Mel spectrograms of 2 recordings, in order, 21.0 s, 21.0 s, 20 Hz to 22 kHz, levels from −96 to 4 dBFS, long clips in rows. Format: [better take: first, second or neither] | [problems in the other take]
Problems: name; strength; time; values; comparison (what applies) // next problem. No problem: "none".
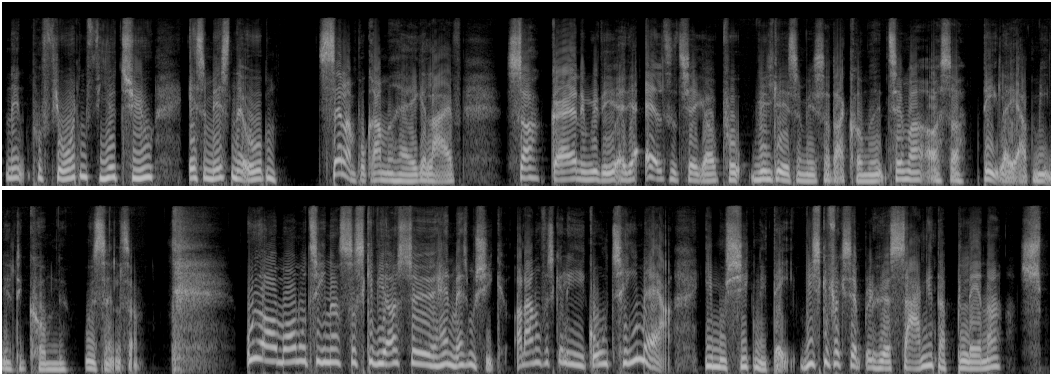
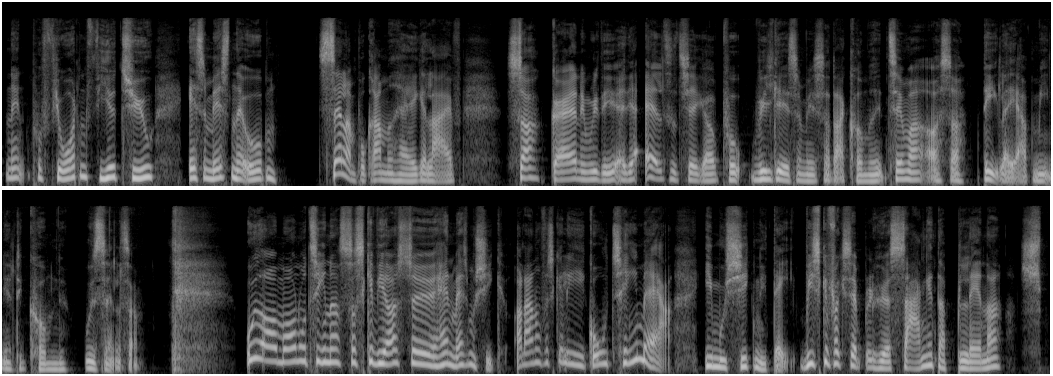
second | distortion; slight; 10 dB below the speech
